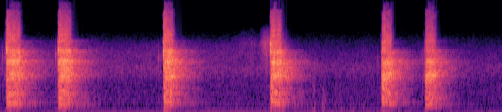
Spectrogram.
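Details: Squirrel calls, a recording used to lure squirrels for hunting: short, sharp, harsh chuck notes, single or in quick pairs, six in under four seconds, with quiet gaps between.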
